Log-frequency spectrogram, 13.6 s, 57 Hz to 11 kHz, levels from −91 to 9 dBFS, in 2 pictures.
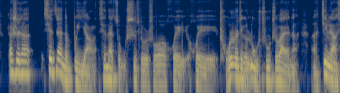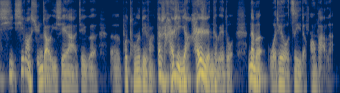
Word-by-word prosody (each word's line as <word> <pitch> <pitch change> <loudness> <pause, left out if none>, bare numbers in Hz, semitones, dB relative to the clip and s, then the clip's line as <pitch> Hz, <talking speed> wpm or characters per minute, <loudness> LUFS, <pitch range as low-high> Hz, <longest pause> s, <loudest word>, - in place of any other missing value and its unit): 但 - - 0
是 180 +1 +4
呢， 170 -2 +2 0.3
现 195 - +5
在 185 -2 +4
呢 125 -6 +2
不 115 +1 -3
一 95 -3 -1
样 85 -5 -2
了， - - -15
现 130 -1 -3
在 120 - +2
总 125 +1 -9
是 120 - -1
就 105 -1 -6
是 95 -1 -6
说 95 -1 -4
会 95 -1 -4
会 80 -7 -5
除 130 - -1
了 140 -1 +4
这 125 -2 +2
个 105 - 0
路 115 0 +1
书 120 +2 -4
之 115 0 -3
外 105 -6 +2
呢， - - -7 0.3
呃， 85 - -9
尽 150 - +4
量 125 -7 +4
希 130 +8 -6
希 200 - -3
望 185 - -2
寻 105 +2 -1
找 75 -10 +2
一 80 - -6
些 90 +3 -5
啊， 85 -2 -4
这 90 0 -8
个， 80 -1 -11 0.3
呃， 75 -1 -14
不 110 - -3
同 100 -1 -6
的 110 - +1
地 105 -3 -1
方， 80 -2 -9
但 155 - +2
是 120 - -1
还 120 - +2
是 145 -4 +6
一 105 - +5
样， 115 +2 +2
还 175 +8 +7
是 165 - +9
人 95 -5 +3
特 95 - -2
别 80 0 -6
多， - - -9 0.3
那 135 -1 +6
么 105 -1 +4
我 - - -6
就 105 - -3
有 100 - -1
自 100 - -6
己 90 - -4
的 - - -13
方 - - -11
法 - - -9
了。 - - -25
105 Hz, 310 characters per minute, -22 LUFS, 95-130 Hz, 0.3 s, 是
